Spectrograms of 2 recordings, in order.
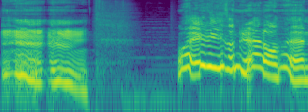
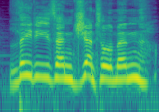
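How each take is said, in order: First: It is said in a put-on female voice. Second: It is said in his natural voice.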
